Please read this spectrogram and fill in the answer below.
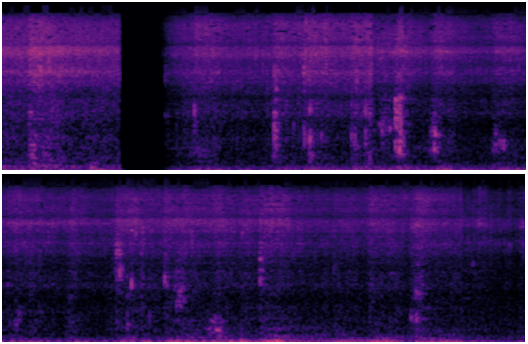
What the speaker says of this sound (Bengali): আর এক পিঠটায় দেখুন আমি আবার ভেজে নেবো একে উল্টে দিয়ে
